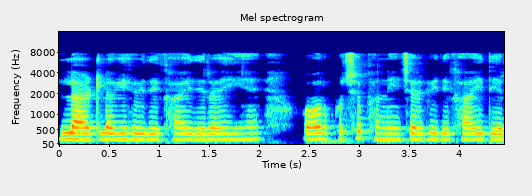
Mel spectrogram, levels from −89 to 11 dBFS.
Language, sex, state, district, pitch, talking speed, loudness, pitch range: Hindi, female, Chhattisgarh, Korba, 190 Hz, 190 wpm, -21 LUFS, 185-195 Hz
